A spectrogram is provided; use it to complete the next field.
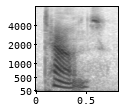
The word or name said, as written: towns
